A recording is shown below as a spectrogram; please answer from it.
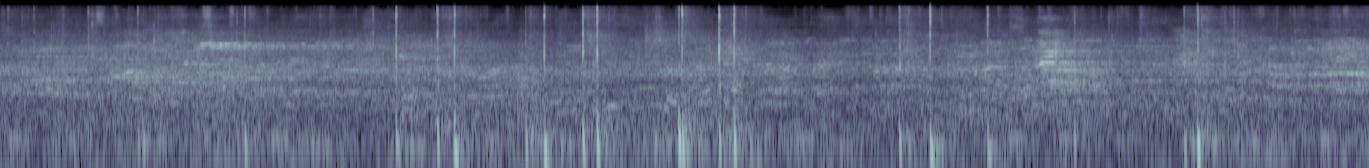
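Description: A volleyball being struck and bouncing: a run of sharp slaps about half a second apart starting about three seconds in, then a couple of single hits later on, over players' voices.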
